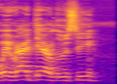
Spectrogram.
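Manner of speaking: ordinary talk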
